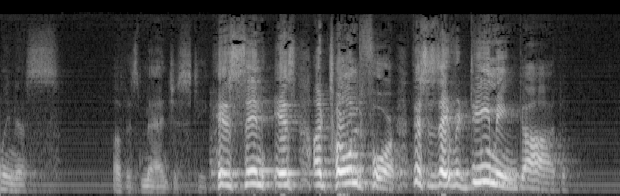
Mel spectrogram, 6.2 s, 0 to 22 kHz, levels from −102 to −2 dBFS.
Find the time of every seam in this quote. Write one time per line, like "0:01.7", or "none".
0:01.0
0:02.1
